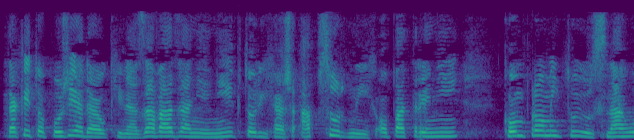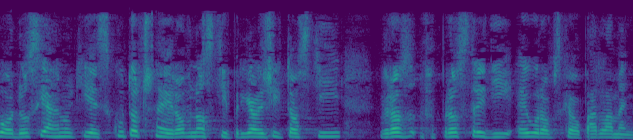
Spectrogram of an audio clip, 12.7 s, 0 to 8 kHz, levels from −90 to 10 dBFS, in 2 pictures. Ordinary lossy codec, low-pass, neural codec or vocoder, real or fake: AAC, 32 kbps; 7.2 kHz; none; real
